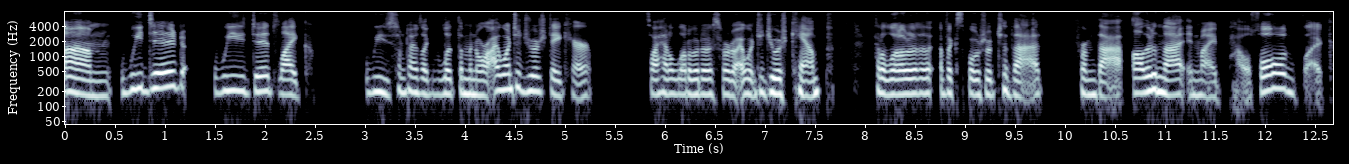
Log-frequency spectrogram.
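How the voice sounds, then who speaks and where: An ordinary speaking voice moves at a fairly quick pace with fairly even intonation, recorded very clean with a silent background and a dry, close sound with no echo. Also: woman, medium pitch for a woman. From Chicago, US Midwest. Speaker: poet. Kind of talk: interview conversation. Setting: podcast interview. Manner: frequent fillers like um.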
